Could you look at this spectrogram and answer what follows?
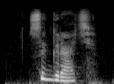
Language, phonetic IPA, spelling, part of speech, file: Russian, [sɨˈɡratʲ], сыграть, verb, Ru-сыграть.ogg
- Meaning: 1. to play 2. to act, to perform 3. to gamble 4. to rage 5. to sparkle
